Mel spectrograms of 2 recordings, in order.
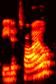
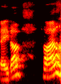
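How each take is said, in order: First: It is said in a non-American accent. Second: It is said in an American accent.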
